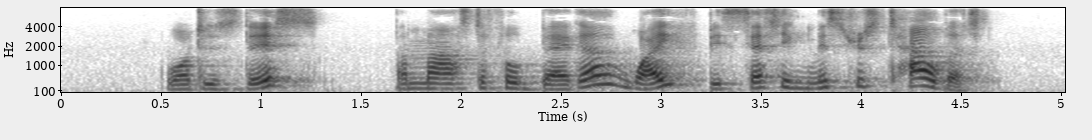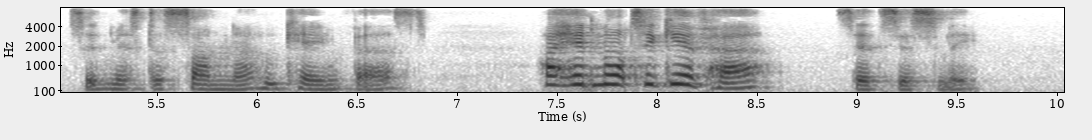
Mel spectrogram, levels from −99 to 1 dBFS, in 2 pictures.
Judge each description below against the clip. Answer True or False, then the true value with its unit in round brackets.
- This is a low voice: False (185 Hz)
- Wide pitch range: True (7.8 semitones)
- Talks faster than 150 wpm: False (145 wpm)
